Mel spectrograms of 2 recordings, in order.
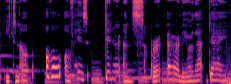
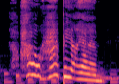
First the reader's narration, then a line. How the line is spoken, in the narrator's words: he cried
